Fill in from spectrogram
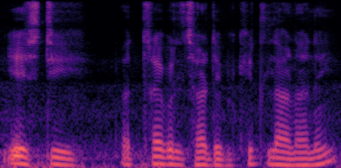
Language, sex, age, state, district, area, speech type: Bodo, male, 30-45, Assam, Kokrajhar, rural, spontaneous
